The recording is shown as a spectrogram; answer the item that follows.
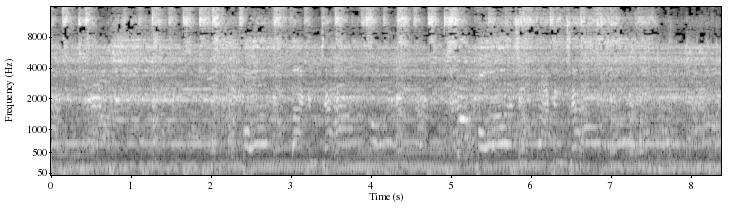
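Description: Live rock band playing, with electric guitars, bass and drums and a male lead vocal, heard loud and steady through the outdoor PA.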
